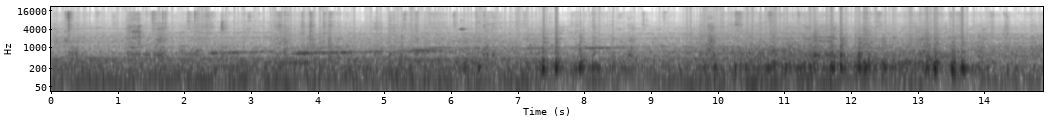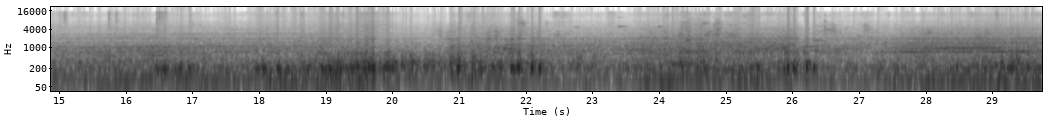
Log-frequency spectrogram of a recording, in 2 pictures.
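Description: Keikyu electric express train heard from inside the carriage as it pulls away and runs: a steady low rumble, with a motor whine climbing in pitch in the first several seconds and again near the end, and wheels knocking over rail joints now and then.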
